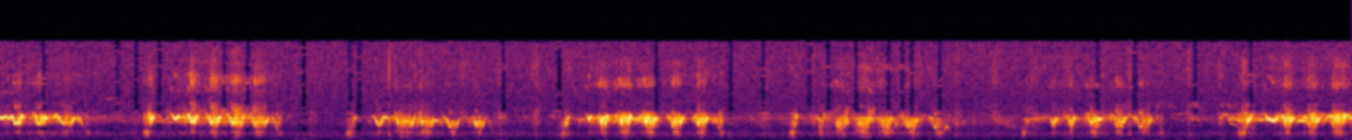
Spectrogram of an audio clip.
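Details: Black stork nestlings in Karula National Park, Estonia, greet a parent bringing fish in late morning in June, giving repeated short bursts of harsh, hissing, chattering calls separated by brief pauses.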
